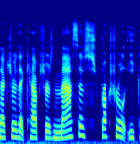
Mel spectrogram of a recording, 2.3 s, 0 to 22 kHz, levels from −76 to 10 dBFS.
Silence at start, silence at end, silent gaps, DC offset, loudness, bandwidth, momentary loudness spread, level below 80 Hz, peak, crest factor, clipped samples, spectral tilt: 0 s; 0 s; none; under 0.1%; -27 LUFS; 13.5 kHz; 9 LU; -56 dBFS; -8 dBFS; 20 dB; under 0.1%; -3.5 dB/octave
